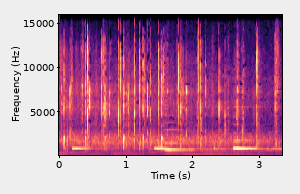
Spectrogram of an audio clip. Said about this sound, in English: you give God another hand clap of praise in the house?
